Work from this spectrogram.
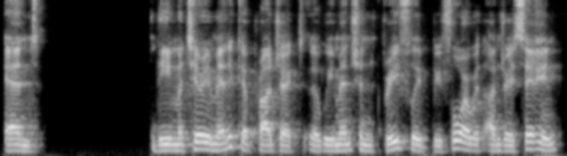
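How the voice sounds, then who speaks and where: A man's voice: medium pitch, moderate pace. A man speaking as an interview guest, explaining things conversationally and earnestly as a practitioner.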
